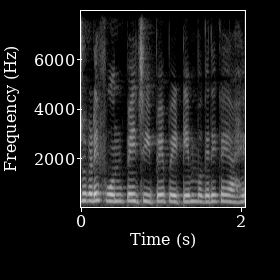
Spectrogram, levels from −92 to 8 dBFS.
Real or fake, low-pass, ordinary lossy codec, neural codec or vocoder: real; none; none; none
